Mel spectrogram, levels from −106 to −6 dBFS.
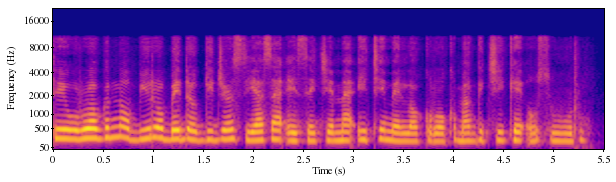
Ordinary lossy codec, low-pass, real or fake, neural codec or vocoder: none; 10.8 kHz; fake; codec, 16 kHz in and 24 kHz out, 0.9 kbps, LongCat-Audio-Codec, four codebook decoder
